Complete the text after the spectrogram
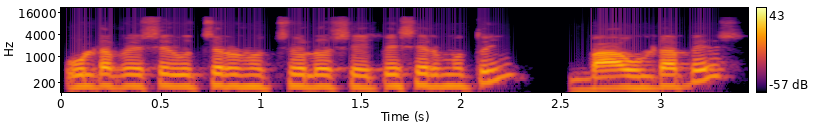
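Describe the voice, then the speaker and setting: Bangladeshi guy teaching quran reading online, kinda high voice, dry close sound, keeps asking "right?". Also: mellow, no room sound. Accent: Bangladeshi Bengali. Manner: explains slowly, often asks "right?", spells letters out. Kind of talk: online lesson.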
